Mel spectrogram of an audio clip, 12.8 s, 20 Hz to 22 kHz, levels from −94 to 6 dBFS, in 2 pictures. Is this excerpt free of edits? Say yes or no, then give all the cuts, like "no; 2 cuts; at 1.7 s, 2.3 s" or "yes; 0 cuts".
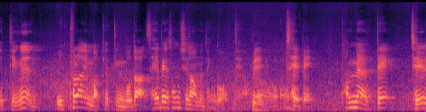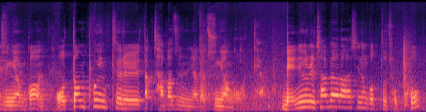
no; 2 cuts; at 5.0 s, 10.4 s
